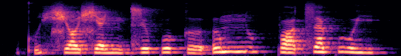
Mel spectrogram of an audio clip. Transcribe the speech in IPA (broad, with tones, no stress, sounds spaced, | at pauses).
kʷʼ ə˧˩ ç ɕ ɒ˧ ɕ a˧ ɲ d͡z ɵ˥˧ p o˥ k ɤ˩˧ ʔ ɤ˥ m ɲ o˥ kʷ p ɒ˧ t͡s a˥ kʷ o˥˧ j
